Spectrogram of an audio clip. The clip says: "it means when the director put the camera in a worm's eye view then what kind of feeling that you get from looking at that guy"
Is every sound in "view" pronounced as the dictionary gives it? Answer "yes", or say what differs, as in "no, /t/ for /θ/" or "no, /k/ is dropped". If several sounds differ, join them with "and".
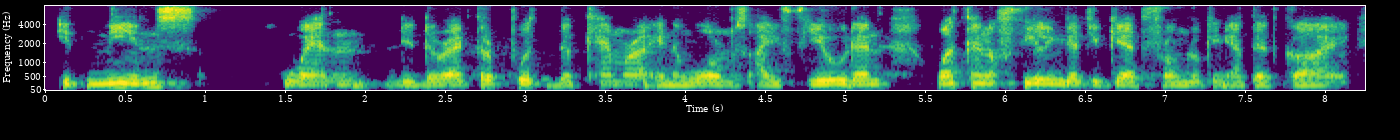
no, /f/ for /v/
